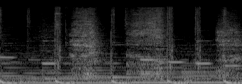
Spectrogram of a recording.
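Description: A long metal spoon scraping thick mashed ube halaya from the bottom of a wok in two long scrapes, over background music with a steady beat.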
